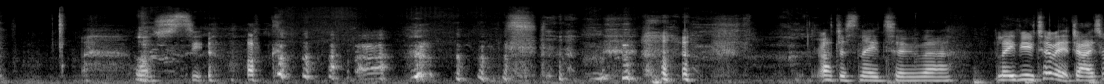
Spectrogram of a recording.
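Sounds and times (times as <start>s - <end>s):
people chuckling: 1.4s - 7.6s.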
